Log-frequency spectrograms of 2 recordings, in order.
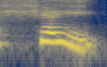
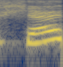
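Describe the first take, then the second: First: It is said with the Arabic soft 'ay' sound. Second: It is said with the Urdu-style vowel. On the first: The speaker calls it right. "शीन या जबर शई" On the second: The speaker calls it wrong. "इसको शय नहीं पढ़ेंगे उर्दू की तरह"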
